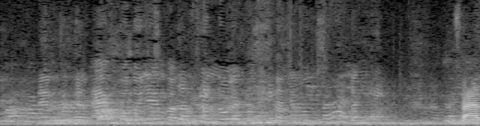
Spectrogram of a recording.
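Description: Several women's voices chattering at once, indistinct and overlapping.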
